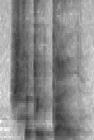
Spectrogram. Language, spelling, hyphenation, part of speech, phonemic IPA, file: Dutch, schuttingtaal, schut‧ting‧taal, noun, /ˈsxʏ.tɪŋˌtaːl/, Nl-schuttingtaal.ogg
- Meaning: foul language, such as obscenities and abusive terms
